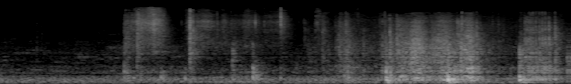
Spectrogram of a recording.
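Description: Crumpled paper burger wrapper crinkling and rustling under hands, in several short bursts.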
